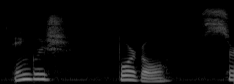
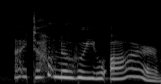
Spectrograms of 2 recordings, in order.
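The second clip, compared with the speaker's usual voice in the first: loud, high, slowed shout; 9 semitones higher, 7 dB louder than usual. A narrator's reading. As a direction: yell it at the stranger in a panic. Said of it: "my mother shouted".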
